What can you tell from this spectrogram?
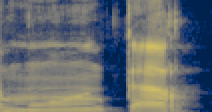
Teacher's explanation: रा यहाँ पे अब पुर पढ़ा जाएगा, क्योंकि रा साकिन हो जाएगा तो मा कबल क्या है, ज़बर है, तो यहाँ पे रा की क्या है ये हालत, यहाँ पे इसकी हालत ये बनती है कि रा पुर पढ़ा जाएगा, हालांकि नीचे ज़ेर है, लेकिन वक्फ करेंगे तो पुर, अदरवाइज हम इसे बारीक पढ़ते हुए आगे जाएंगे, ठीक है।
